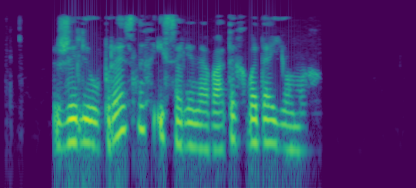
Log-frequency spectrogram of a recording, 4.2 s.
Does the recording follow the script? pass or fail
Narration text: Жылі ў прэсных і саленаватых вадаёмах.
pass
